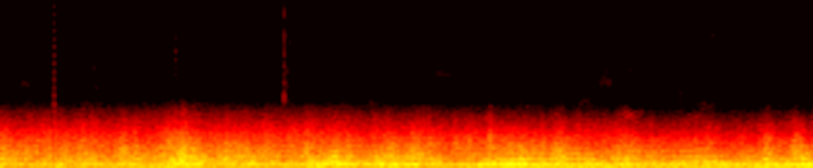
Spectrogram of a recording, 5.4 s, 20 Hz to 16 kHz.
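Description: Formation of BAE Hawk T1 jet trainers flying past with smoke on, giving a steady rushing jet noise from their turbofan engines.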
